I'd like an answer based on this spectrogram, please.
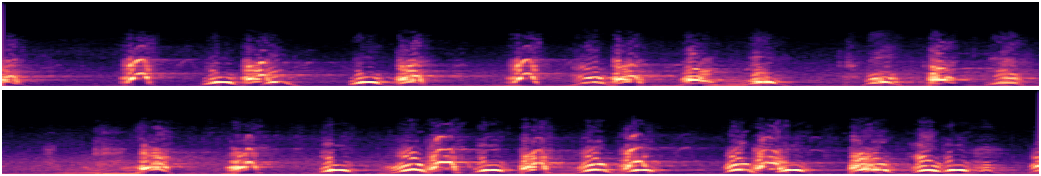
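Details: Swedish Vallhunds, three alert dogs reacting to a neighbour's cat seen a few hundred feet off, keep up dense, excited high-pitched barking, short yaps overlapping in quick irregular bursts with hardly a pause.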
